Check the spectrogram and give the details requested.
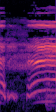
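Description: Brief high-pitched wailing infant cry with a rising, sustained tone.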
